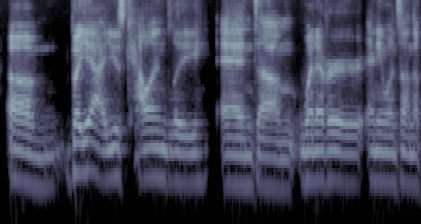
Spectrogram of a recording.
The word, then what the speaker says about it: Calendly: Calendly.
